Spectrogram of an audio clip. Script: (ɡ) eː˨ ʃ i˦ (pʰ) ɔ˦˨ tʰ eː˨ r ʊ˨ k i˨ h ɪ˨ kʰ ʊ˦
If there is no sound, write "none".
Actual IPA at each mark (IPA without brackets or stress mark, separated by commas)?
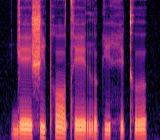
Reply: ɡ, pʰ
